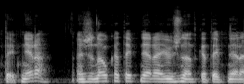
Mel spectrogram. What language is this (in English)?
Lithuanian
